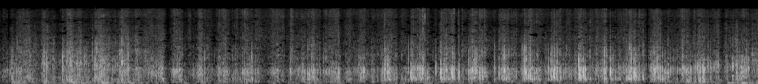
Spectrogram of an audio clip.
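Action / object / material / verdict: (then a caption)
scrape / synthetic turf mat, plastic grass blades / plastic / none. A synthetic turf mat with plastic grass blades, lying flat, is scratched and raked quickly with long nails and fingertips. Fast, uneven bursts of crisp scratching rustle repeat at about four per second. The texture sits mostly in the mids, with little low end.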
